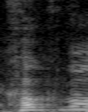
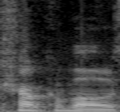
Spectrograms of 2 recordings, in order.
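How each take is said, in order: First: The word begins with a hard k sound. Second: The word begins with a ch sound. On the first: "C O if it's code" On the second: "C H if, if it's Cho for you"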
